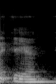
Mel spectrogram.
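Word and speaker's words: heir: कह रहा है कि जिन शब्दों में एच साइलेंट रहता है उनके पहले भी ए का प्रयोग करते हैं। मतलब एच तो होता है लेकिन ए साइलेंट होता है, इसको नहीं बोलते। An hour, an honest man, N honourable man, एन एयर, यानी सब में क्या है प्यारे बच्चों? एच साइलेंट है, इसलिए हम क्या करेंगे? एन का प्रयोग करेंगे।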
